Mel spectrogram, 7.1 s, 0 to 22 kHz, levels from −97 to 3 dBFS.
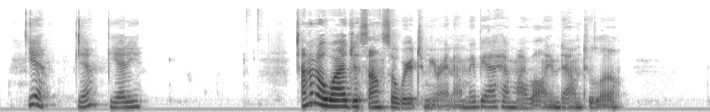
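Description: No technical faults are heard at any point in the recording.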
